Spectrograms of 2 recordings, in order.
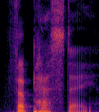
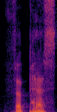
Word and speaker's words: Fepeste: The correct way to pronounce their name is Fepeste. Fepeste. It kind of sounds like a pasta, sort of. Fepeste. Fepeste.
